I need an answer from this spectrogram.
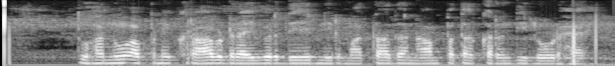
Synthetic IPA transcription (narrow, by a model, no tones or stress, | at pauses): t̪ʊɦãːnũːaːpɳeːkʰəɾʔaːbɖɾaːɪʋəɾd̪eːnɪɾmaːt̪aːd̪aːnaːmpət̪aːkəɾənd̪iːloːɽɦɛː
